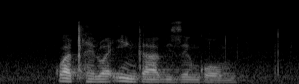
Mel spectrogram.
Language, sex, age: Xhosa, male, 20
